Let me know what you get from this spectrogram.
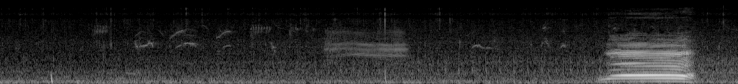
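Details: Tame cattle in a herd running toward their barn in the rain: after a quiet stretch with a faint, short lowing, one loud, drawn-out harmonic moo of about one second near the end, with faint bird chirps in the background.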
